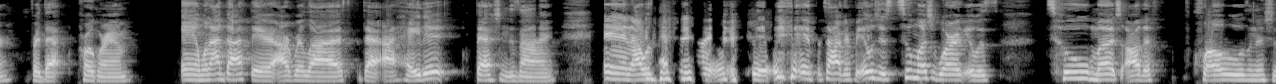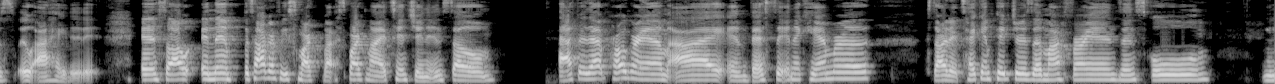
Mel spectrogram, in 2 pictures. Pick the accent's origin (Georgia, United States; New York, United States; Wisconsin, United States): Georgia, United States; Atlanta; I'm from Atlanta, born and raised, been out here my whole life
